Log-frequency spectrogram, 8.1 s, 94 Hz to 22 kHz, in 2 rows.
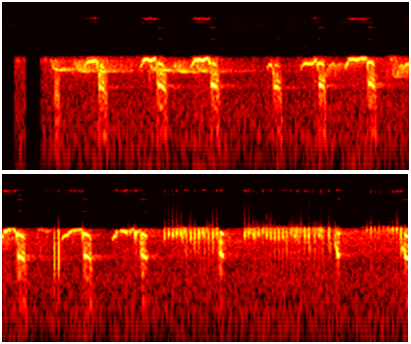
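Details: Lesser spotted eagle calling in the morning in Estonia on 9 June 2011: a busy series of yelping, ringing notes that bend down at the ends, closely repeated, with a stretch of rapid rattled notes near the end.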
